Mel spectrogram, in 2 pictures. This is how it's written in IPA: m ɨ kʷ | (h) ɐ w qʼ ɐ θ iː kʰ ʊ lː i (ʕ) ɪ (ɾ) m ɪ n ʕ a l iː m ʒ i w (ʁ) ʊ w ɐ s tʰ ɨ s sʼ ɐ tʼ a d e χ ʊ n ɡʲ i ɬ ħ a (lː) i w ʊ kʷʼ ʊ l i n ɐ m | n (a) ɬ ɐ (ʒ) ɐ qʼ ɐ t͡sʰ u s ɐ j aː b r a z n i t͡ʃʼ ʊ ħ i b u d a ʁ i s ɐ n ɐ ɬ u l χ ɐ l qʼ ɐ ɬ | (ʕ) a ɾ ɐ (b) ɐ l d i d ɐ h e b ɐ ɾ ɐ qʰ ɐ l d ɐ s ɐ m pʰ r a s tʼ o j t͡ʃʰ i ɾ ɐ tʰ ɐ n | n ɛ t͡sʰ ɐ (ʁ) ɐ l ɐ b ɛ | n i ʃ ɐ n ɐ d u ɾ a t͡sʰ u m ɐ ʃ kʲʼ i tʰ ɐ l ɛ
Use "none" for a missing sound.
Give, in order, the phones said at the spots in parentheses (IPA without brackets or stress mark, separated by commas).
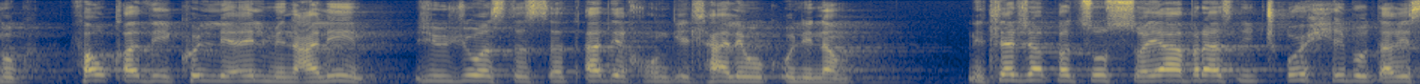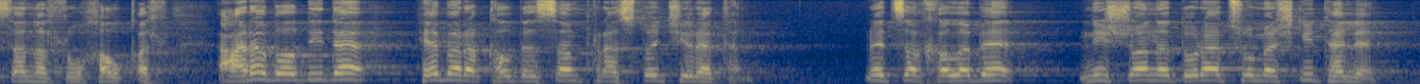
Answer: f, ʕ, l, ʒ, l, i, ʒ, ʕ, b, χ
